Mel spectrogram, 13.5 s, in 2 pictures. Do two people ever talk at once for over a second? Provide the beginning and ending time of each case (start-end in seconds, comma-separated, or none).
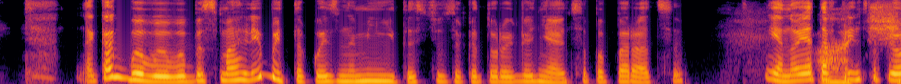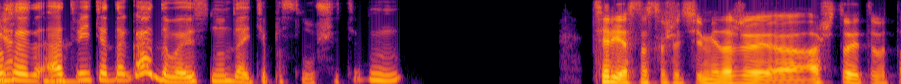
6.1-7.3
